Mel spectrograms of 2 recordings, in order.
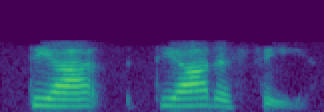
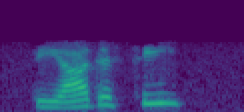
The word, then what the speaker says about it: theodicy: So your book, House of Souls, is a narrative theodicy, right? Theodicy? I said it right.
